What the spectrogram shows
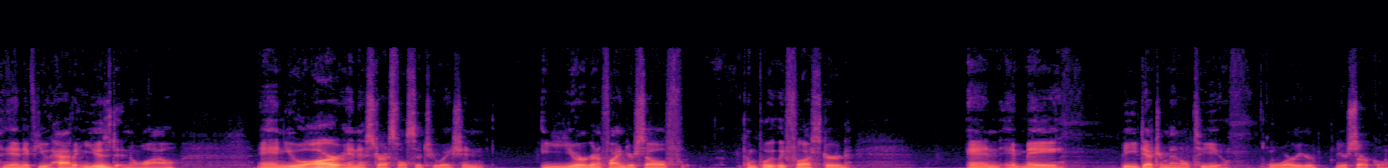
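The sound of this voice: The tone is dark and mellow, with ordinary pitch variation. Delivery comes at a fairly slow pace, broken by long, frequent pauses. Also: man, low pitch for a man.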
